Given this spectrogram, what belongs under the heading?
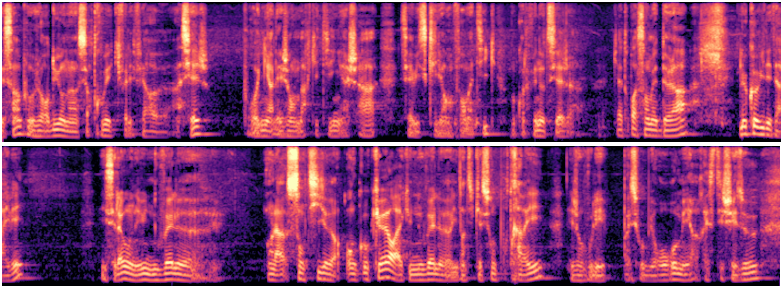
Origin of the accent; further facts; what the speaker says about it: Montluçon, Auvergne-Rhône-Alpes, France; parce que je suis de Montluçon à la base.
